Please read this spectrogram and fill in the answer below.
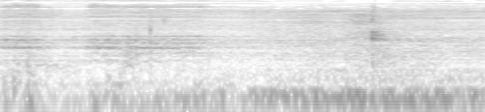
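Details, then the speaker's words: AO Smith gas water heater after gas valve replacement: soft, steady low burner rumble with no popping or flutter, lighting and running cleanly. "so I got that cover back on you could hear it's running it's been running without any issues so we're heating up"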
